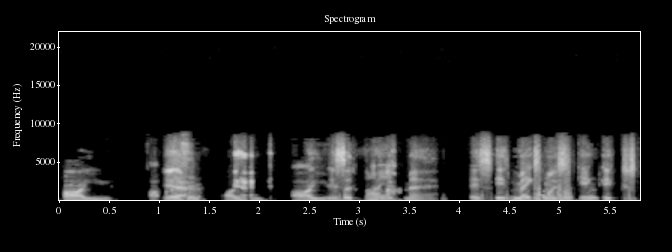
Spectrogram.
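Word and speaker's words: Ayew: better for this okay it's Jordan are you second syllable not the first one get it right if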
